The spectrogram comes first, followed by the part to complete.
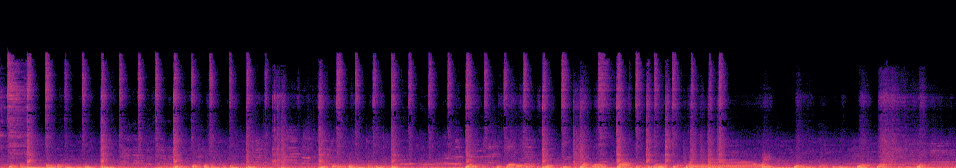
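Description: Electric bass played through Markbass amps and speaker cabinets with a live drum kit: busy bass lines over dense drumming and cymbal strokes. About fourteen and a half seconds in, the drumming thins out and a held bass note rings before the playing picks up again.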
